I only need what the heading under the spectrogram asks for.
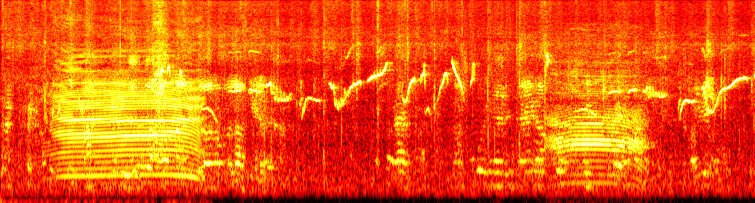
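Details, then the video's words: Afternoon herd of tame cows on the move, a fat cow calling out to a female: two drawn-out moos, the first loud and about one and a half seconds long, the second softer, while birds chirp busily in between. "The funny sound of a fat cow calling the female"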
